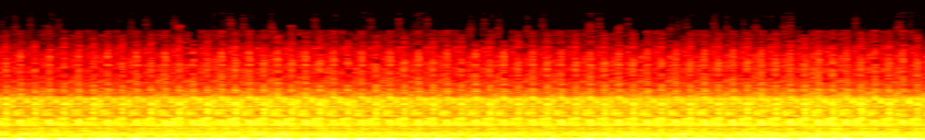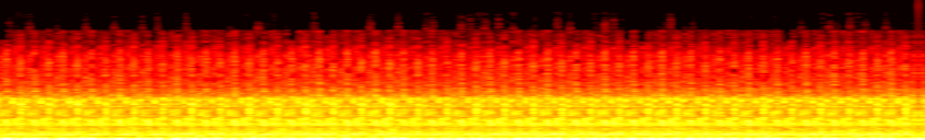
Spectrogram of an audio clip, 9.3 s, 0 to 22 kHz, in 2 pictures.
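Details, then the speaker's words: VW Type-3 Fastback air-cooled flat-four, just reinstalled after tightening loose cylinder heads, on a busy idle. A fast, light ticking rides steadily over it; the valves are maladjusted and need adjusting. "I do know that the valves are maladjusted, and I don't know why,"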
